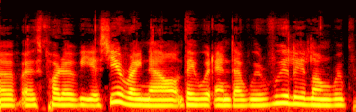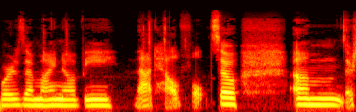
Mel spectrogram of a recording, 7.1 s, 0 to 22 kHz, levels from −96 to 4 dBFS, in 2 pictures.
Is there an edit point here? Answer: no; 0 cuts

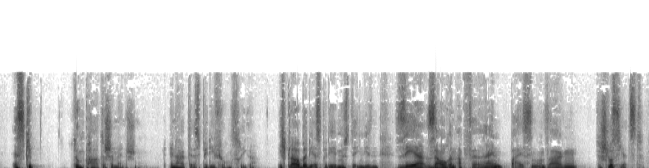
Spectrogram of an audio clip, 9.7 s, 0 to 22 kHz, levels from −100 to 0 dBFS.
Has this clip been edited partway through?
yes; 1 cut; at 4.2 s

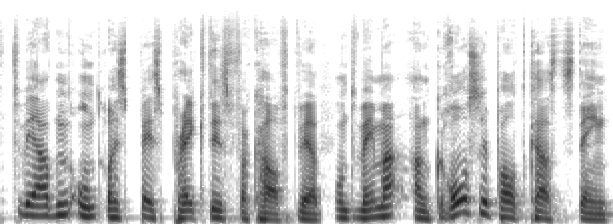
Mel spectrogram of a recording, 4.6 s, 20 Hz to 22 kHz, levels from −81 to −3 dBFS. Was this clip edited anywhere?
yes; 1 cut; at 2.4 s

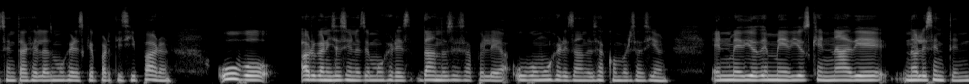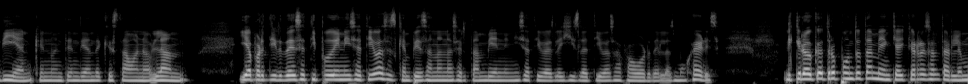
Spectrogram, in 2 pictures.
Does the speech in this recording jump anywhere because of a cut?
no; 0 cuts

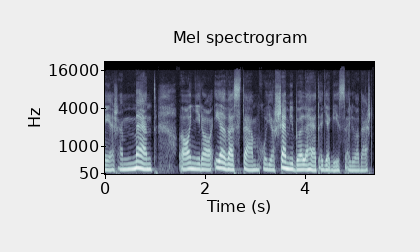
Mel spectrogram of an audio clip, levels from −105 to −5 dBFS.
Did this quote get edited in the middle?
no; 0 cuts

